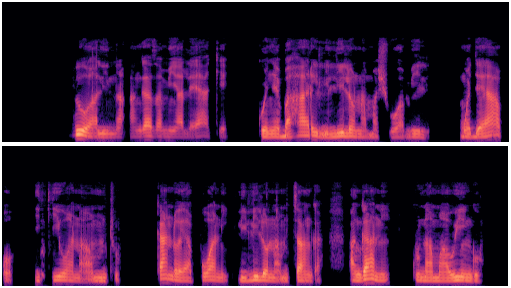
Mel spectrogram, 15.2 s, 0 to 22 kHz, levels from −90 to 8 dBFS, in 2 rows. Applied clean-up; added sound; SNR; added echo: none; none; none; none.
